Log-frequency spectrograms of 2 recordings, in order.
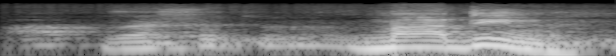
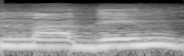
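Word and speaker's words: מאדים: How do you say Mars in Hebrew? Ma'adim. What is that Ma'adim? It means red. Ma'adim, red. Adom.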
